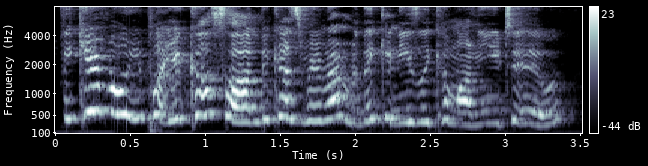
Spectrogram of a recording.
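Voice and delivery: loud, fast gloating tease; teasing the boy about his own snake cuffs, loud and fast; teasing warning. Retold or imitated. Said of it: "I was like".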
